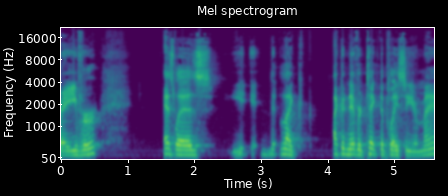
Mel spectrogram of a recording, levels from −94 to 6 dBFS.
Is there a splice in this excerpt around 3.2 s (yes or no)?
no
